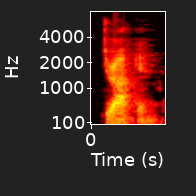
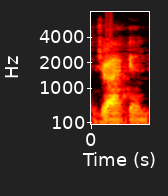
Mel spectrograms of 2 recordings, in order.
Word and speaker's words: Draken: And that's how I pronounce it, which I think it can be pronounced Draken too, and put more emphasis on the A. But I sort of came up with that name because I thought it sounded a lot like if you say it right, it sounds like you're saying dragon, and that was kind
